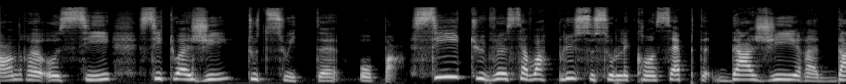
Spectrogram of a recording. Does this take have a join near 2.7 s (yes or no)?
no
